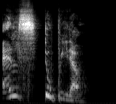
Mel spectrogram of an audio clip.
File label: start, voices angry pursuit; DanisRace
